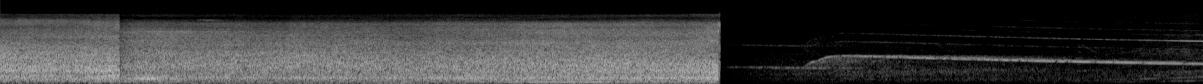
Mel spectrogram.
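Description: Loud, steady rushing traffic noise beside a road, cut off abruptly about seven seconds in. A police siren then winds up quickly and slides slowly down in pitch.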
